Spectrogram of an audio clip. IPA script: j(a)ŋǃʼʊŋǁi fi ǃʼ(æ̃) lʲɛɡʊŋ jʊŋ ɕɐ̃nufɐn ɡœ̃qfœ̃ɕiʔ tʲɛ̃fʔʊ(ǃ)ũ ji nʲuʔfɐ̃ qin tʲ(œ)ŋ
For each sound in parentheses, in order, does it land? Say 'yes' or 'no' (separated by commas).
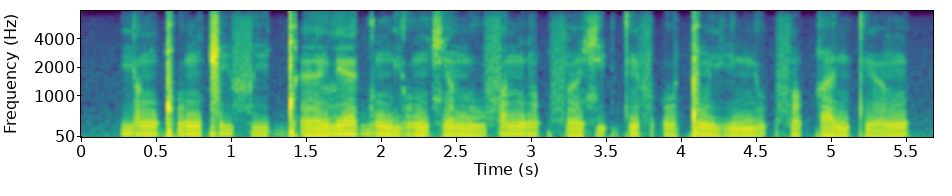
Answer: no, no, yes, no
